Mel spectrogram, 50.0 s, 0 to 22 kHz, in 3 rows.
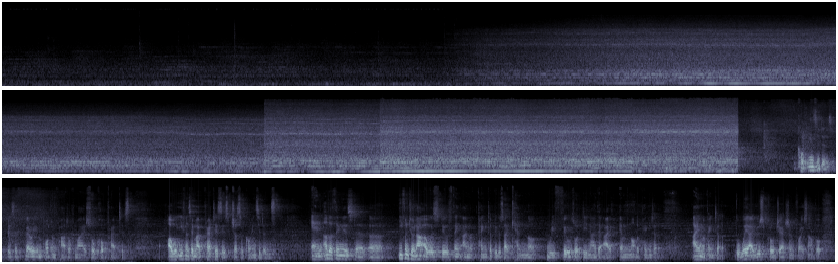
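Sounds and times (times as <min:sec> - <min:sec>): mechanical whirring drone: 0:08.8 - 0:34.5.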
